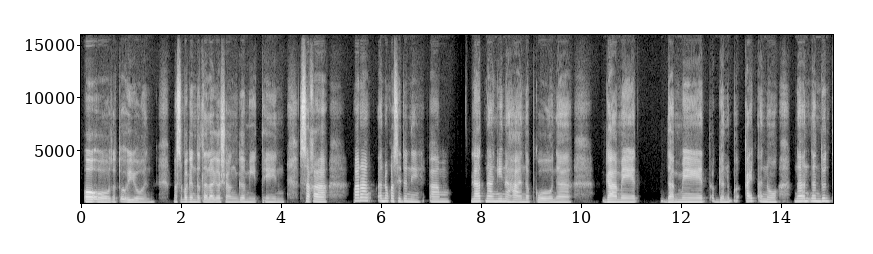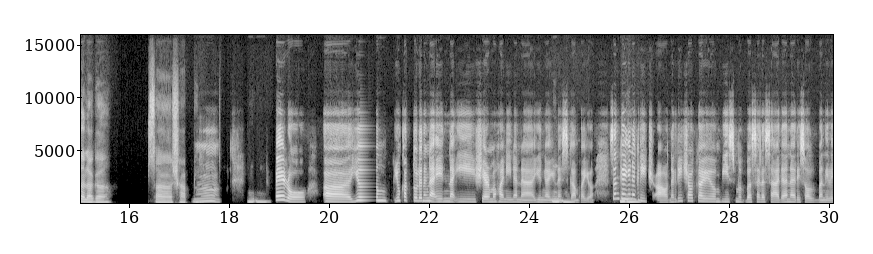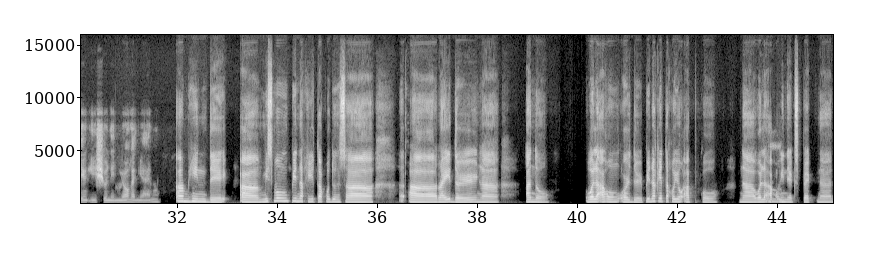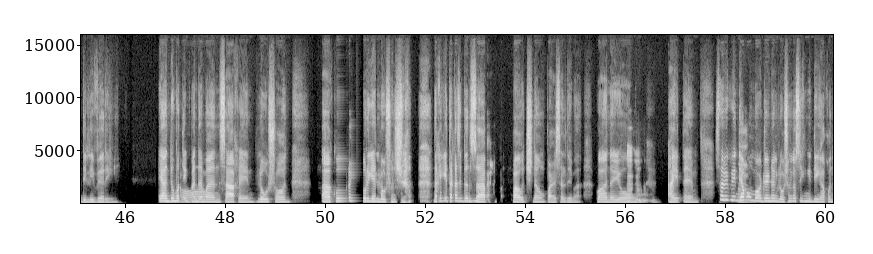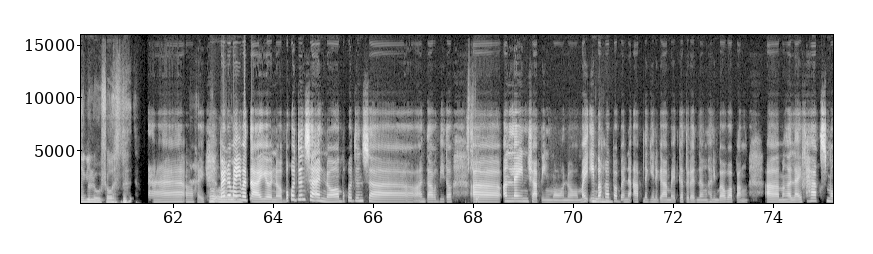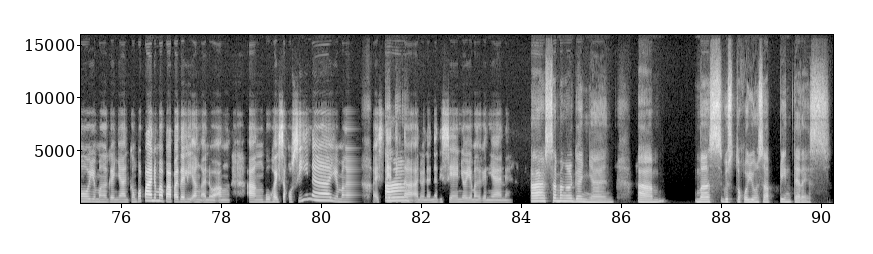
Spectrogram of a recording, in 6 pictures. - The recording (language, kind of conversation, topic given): Filipino, podcast, Ano ang paborito mong aplikasyon, at bakit?
- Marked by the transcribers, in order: tapping; other background noise; distorted speech; static; laughing while speaking: "siya"; chuckle; drawn out: "Ah"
